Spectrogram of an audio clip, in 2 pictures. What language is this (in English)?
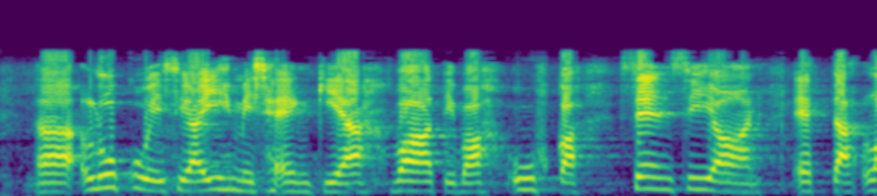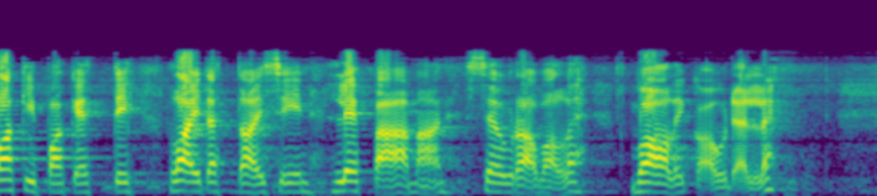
Finnish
